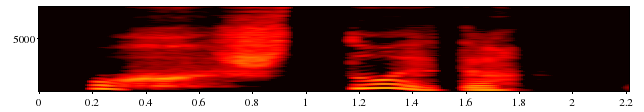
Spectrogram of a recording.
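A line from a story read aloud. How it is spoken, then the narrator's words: Gasp, burned by strong drink. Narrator (Russian): выдохнула, обжегшись неожиданно крепким напитком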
